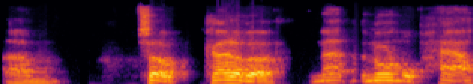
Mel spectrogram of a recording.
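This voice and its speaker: A man speaks with a US Midwestern accent. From Ohio. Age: 60s. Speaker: high school running coach. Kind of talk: podcast interview. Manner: hesitant, many fillers.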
